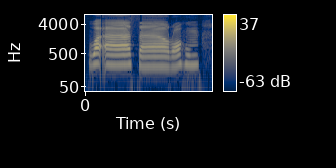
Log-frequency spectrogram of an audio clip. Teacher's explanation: وآ میں الف پہ کھڑا زبر ہے، ثا میں الف مدہ ہے، تو دونوں کو برابر کا کھینچے کیونکہ کھڑا زبر اور لیٹرز آف مدہ ایک جتنے کھینچے جاتے ہیں.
